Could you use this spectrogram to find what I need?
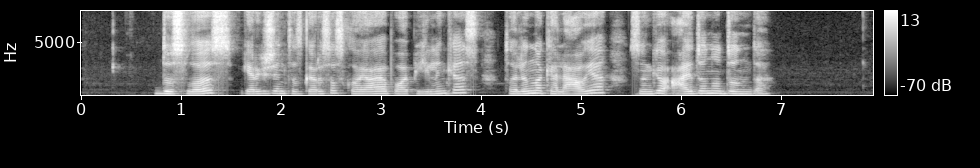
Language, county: Lithuanian, Vilnius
